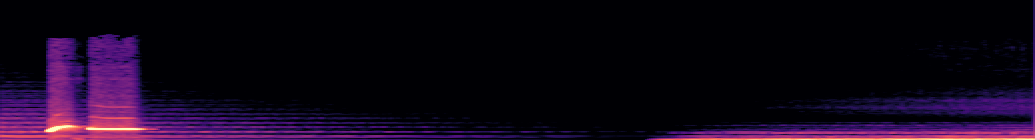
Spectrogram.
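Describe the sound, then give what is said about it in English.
A short, bright whistle, someone at a cracked-open door whistling for dogs, rises and then holds steady, two quick loud bursts, followed by silence and then a low rumbling drone. “Weep, going to his door, cracks it open, and whistles for Saskia's dogs.”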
